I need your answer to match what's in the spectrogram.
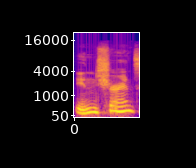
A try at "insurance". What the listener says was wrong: like emphasis on in it's insurance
